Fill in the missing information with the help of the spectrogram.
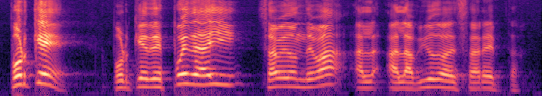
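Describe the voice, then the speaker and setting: A pastor preaching a sermon in a church, animated, swinging between loud bursts and soft asides and acting out the people he quotes. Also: high voice, moderate pace, clean tone. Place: church sanctuary.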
